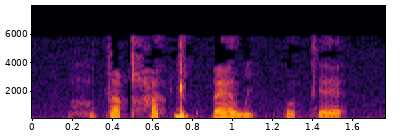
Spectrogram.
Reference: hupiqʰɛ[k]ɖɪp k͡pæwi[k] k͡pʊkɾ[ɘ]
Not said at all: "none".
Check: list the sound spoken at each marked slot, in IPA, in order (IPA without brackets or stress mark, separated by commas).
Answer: k, k, ɛ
